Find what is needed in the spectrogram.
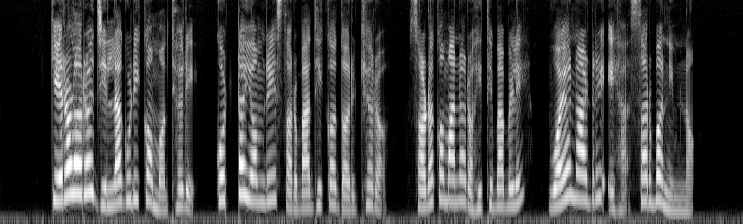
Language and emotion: Odia, neutral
